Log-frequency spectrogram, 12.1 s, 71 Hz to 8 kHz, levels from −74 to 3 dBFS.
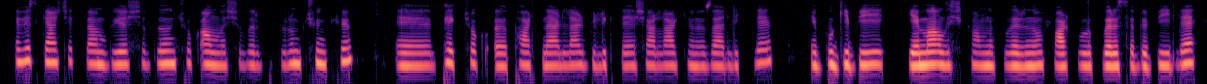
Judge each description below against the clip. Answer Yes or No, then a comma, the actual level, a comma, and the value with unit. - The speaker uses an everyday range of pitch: No, narrow, 1.6 semitones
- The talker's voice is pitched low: No, high, 205 Hz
